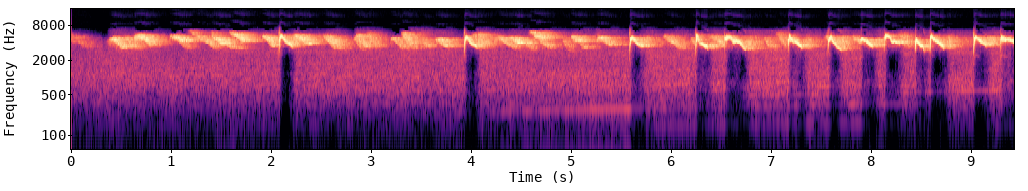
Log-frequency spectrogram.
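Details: Sustained high chatter of an oriental white-eye, or puteh: rapid, overlapping squeaky notes form an unbroken ribbon of song, sharpened now and then by snappy ticks.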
